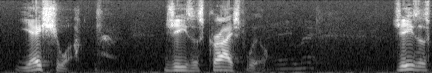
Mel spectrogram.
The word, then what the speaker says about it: Yeshua: If you know if you study the language of Hebrew, do you know how you say Jesus in Hebrew? You pronounce it Yeshua. What does that sound like? Sounds like Joshua. Because Joshua and Jesus in Hebrew are pronounced and spelt exactly the same.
